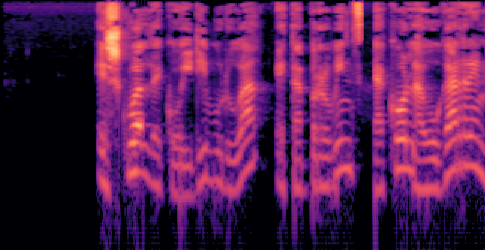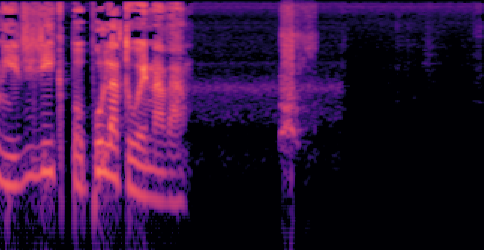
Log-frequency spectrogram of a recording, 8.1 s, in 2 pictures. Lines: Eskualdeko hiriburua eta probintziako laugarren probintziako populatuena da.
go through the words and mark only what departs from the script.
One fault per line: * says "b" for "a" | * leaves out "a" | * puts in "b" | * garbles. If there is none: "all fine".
* says "hiririk" for "probintziako"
